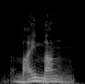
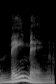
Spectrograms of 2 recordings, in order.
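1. Der Name wird nicht englisch ausgesprochen. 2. Der Name wird englisch ausgesprochen. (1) "Aber nein" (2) "man will das ja unbedingt Englisch aussprechen"

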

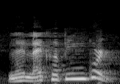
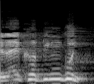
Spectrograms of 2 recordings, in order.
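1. 最后一个音节带儿化音。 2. 最后一个音节是普通收尾，没有儿化音。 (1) "可是你要说话呢就得说冰棍儿" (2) "就是你要不用儿化，你听起来多可怕呀"

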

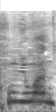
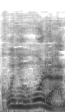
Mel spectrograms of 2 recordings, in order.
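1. 中间的音节合并成一个快速的音。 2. 每个音节都清楚地分开说。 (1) "说着说着空气湾了" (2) "实际上是空气污染"

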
